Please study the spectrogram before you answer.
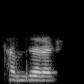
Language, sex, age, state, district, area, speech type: Manipuri, female, 60+, Manipur, Thoubal, rural, conversation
